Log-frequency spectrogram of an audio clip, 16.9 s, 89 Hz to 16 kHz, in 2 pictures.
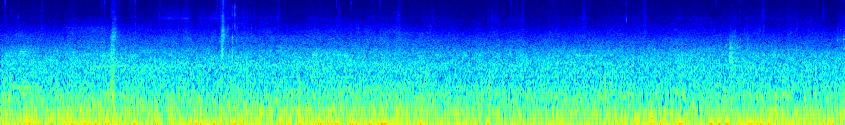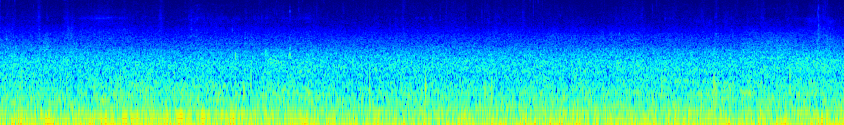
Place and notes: Ascolto il tuo cuore, città. I listen to your heart, city, Chapter CLXXXIV - Valentino Park winter soundwalk in the time of COVID19": soundwalk, first recording of 2022.
"Valentino Park winter soundwalk in the time of COVID19": soundwalk, first recording of 2022.
Chapter CLXXXIV of Ascolto il tuo cuore, città. I listen to your heart, city
Sunday, January 9th, 2022. San Salvario district Turin, from Valentino park to home
Start at 5:26 p.m. end at 5:49 p.m. duration of recording 23’09”
The entire path is associated with a synchronized GPS track recorded in the (kmz, kml, gpx) files downloadable here:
